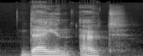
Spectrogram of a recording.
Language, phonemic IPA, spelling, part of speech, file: Dutch, /ˈdɛijə(n) ˈœyt/, dijen uit, verb, Nl-dijen uit.ogg
- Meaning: inflection of uitdijen: 1. plural present indicative 2. plural present subjunctive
